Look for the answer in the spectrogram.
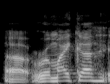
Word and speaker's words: Romeike: How do you say that name again? – That's a good question. Romaika is how I've heard it pronounced most.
